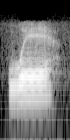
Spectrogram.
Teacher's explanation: You hear a lot of dropped final consonants, way instead of where.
